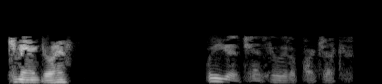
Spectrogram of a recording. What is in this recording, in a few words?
Incident Tac 1, scanner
